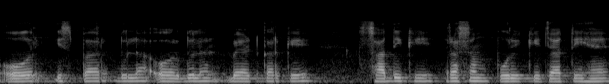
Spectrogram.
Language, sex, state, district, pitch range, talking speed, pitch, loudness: Hindi, male, Uttar Pradesh, Hamirpur, 140-150 Hz, 145 wpm, 145 Hz, -29 LUFS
